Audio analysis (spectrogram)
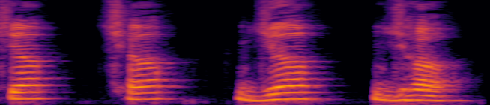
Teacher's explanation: इन चारों को जब हम बोलते हैं तो इनको बोलने में थोड़ी सी दिक्कत होती है, आवाज जो है कुछ ज्यादा संघर्ष के साथ निकलती है, ठीक है। तो इसलिए इनको हम स्पर्श संघर्षी नाम दिया है।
